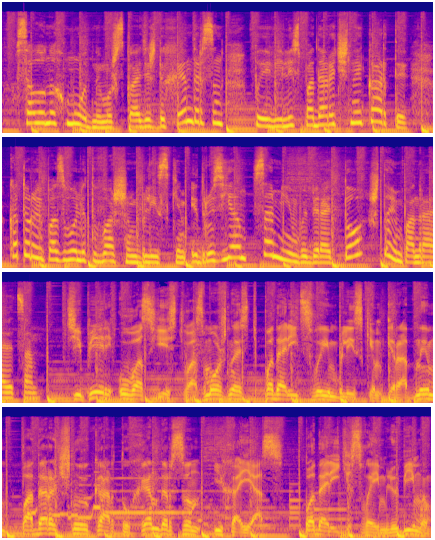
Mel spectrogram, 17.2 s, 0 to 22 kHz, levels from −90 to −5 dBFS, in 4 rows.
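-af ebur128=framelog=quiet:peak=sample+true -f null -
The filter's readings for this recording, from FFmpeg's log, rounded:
Integrated loudness:
  I:         -13.2 LUFS
  Threshold: -23.2 LUFS
Loudness range:
  LRA:         2.0 LU
  Threshold: -33.2 LUFS
  LRA low:   -14.0 LUFS
  LRA high:  -12.1 LUFS
Sample peak:
  Peak:       -3.2 dBFS
True peak:
  Peak:       -2.5 dBFS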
